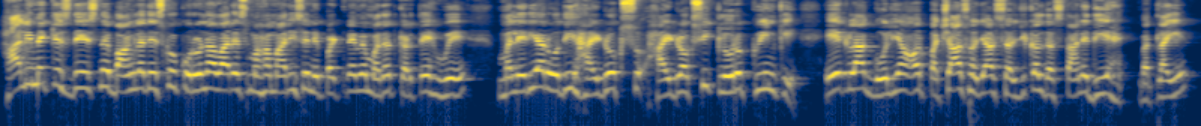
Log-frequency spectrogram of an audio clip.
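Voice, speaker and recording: A man teaching exam preparation, reading quiz questions and answers in a brisk, repetitive way. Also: high-pitched, fairly even intonation, fairly bright tone.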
